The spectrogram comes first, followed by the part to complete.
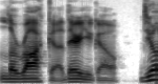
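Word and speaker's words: Larocca: I wanted to Latinify it and pronounce it Laroka, but I I watched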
